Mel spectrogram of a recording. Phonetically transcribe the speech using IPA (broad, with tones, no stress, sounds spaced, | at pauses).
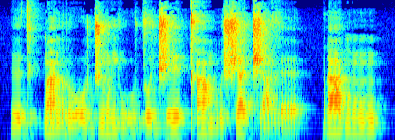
ɪ˨ d i˨ ɡ͡b ã˦ r oː˨ d͡ʒ ũ˦ j uː˨ d ʊ˦ d͡ʒ eː˦ kʼ ã˦ b ʊ˨ ʃ a˦ d͡ʒ a˨ ɣ ɛ˨ | ɾ a˦ ɡ ũ˦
